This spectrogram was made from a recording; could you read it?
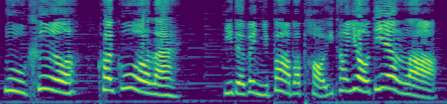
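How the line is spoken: Mother calling from indoors. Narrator (Chinese): 他妈妈在屋里叫他了

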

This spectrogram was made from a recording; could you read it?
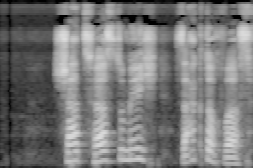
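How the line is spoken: Pleading. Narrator (German): fleht an

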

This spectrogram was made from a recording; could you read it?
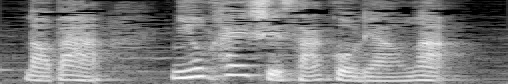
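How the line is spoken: Teasing laughter. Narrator (Chinese): 我和弟弟在家庭群里笑他

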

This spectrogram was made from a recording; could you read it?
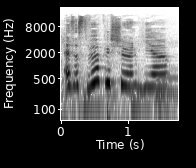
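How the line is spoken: Calling out. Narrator (German): rief sie ihrem Ehemann und der fünfjährigen Peroscha zu

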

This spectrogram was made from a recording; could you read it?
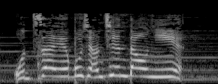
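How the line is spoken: Shouting. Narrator (Chinese): 我大声的喊

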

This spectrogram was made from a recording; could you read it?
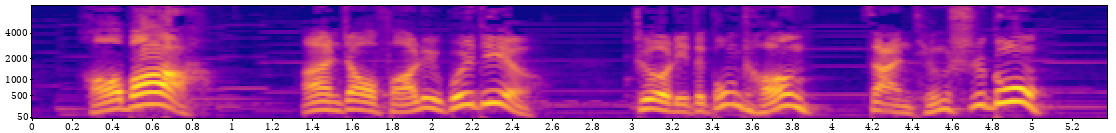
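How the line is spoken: Loud announcement. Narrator (Chinese): 他大声宣布

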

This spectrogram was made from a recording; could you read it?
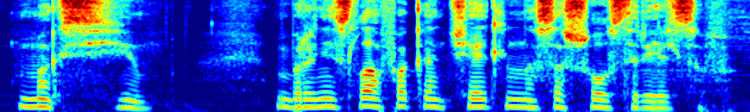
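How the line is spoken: Moaning over phone. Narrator (Russian): Простонала в трубку Олеся

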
